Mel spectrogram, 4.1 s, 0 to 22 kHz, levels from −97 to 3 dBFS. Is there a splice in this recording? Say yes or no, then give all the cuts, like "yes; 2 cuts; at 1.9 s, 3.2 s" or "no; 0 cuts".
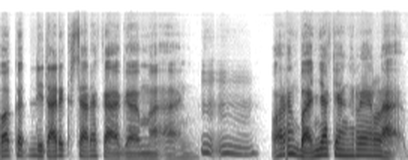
no; 0 cuts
